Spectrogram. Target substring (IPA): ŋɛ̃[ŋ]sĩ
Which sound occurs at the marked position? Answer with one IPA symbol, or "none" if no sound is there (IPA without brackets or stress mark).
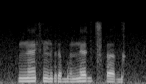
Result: none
